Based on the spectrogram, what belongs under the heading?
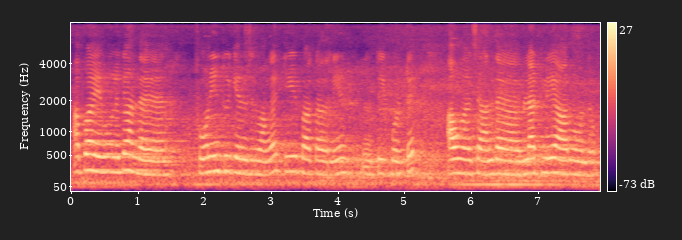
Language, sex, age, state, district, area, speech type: Tamil, female, 60+, Tamil Nadu, Perambalur, rural, spontaneous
